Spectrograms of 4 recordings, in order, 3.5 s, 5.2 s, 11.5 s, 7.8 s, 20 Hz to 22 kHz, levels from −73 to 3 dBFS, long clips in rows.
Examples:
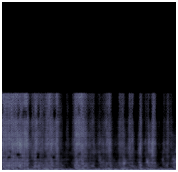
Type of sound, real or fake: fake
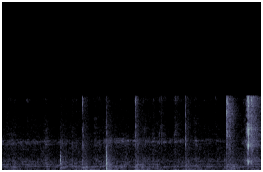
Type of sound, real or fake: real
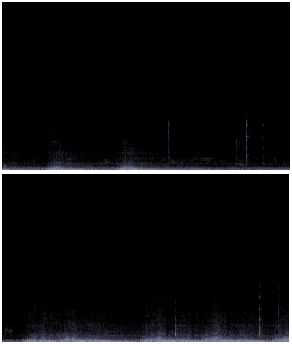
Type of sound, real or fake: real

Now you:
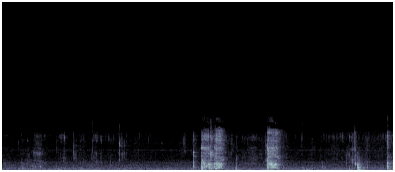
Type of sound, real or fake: fake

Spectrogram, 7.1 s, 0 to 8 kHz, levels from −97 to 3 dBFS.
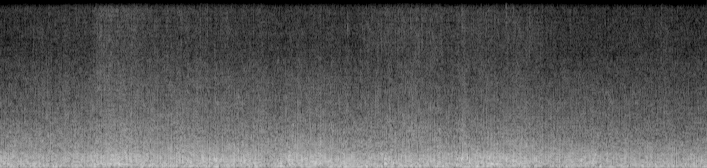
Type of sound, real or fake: fake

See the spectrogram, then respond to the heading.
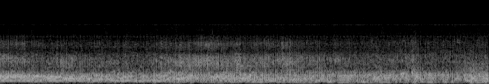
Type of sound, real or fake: fake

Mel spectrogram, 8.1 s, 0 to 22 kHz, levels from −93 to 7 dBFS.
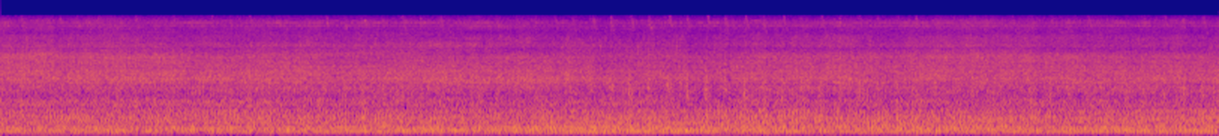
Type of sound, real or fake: fake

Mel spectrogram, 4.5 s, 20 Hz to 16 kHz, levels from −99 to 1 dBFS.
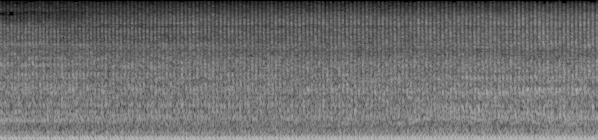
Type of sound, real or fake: real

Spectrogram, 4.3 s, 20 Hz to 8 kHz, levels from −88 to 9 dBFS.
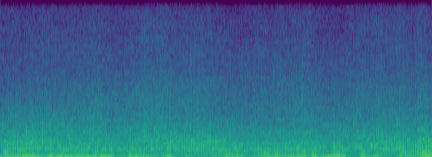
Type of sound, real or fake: fake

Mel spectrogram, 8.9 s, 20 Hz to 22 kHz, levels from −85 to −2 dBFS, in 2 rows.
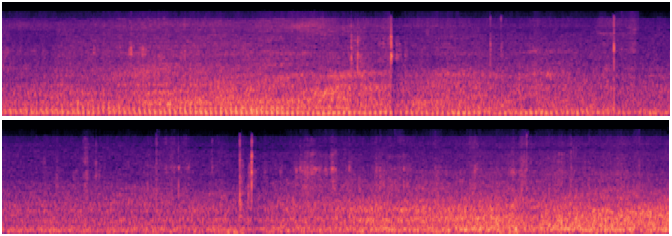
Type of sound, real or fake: fake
